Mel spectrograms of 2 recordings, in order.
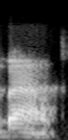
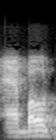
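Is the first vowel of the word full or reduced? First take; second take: reduced; full. First: The first vowel is a weak, barely touched schwa. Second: The first vowel is a full open vowel. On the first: The speaker calls it right. "আমি বলছি" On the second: The speaker calls it wrong. "about বা অ্যাবাউট বলছি না"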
